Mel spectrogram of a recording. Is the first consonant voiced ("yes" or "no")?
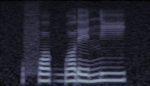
no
